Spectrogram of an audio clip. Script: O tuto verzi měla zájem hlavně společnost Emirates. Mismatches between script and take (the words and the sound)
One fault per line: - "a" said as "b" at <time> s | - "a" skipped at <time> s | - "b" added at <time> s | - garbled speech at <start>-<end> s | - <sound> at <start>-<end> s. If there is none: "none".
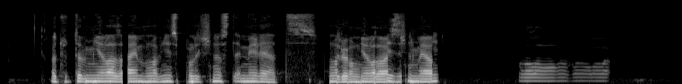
- "verzi" skipped at 0.8 s
- dropout at 1.2-1.3 s
- garbled speech at 3.2-4.4 s
- throat clearing at 5.2-6.1 s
